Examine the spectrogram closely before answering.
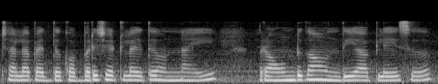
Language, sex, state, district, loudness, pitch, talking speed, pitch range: Telugu, female, Andhra Pradesh, Krishna, -14 LUFS, 195 Hz, 150 wpm, 190-205 Hz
